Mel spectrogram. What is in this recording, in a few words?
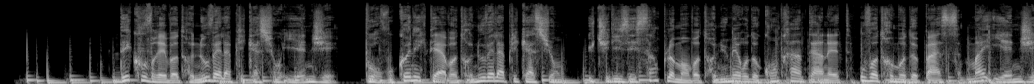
French Belgian Accented Corporate Explainer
